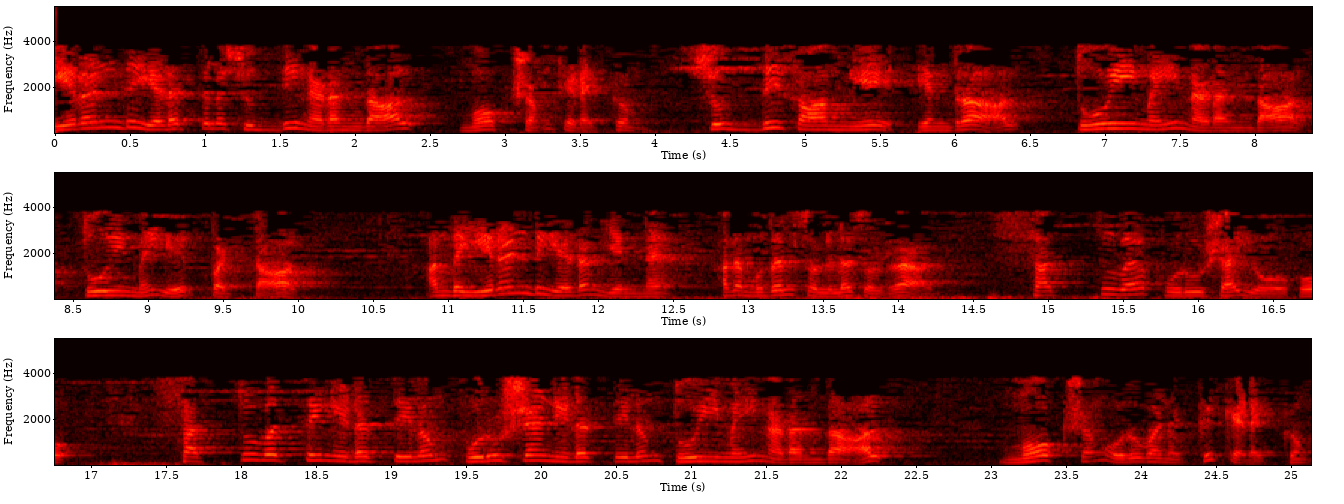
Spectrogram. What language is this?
Tamil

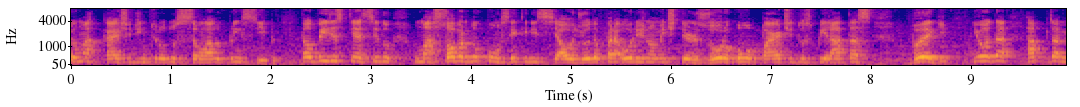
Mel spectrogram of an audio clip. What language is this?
Portuguese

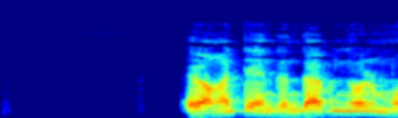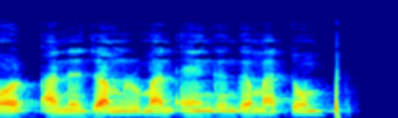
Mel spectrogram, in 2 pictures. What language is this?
Ewondo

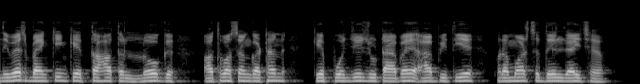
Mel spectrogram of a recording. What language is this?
Maithili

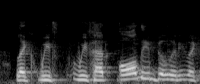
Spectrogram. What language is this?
English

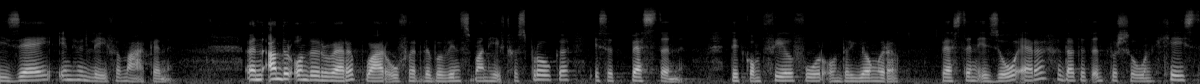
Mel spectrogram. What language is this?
Dutch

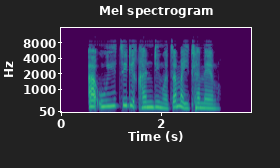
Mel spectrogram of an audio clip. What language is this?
Tswana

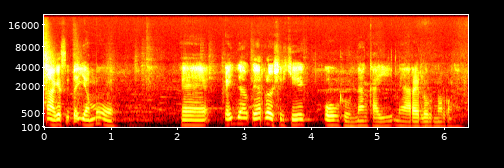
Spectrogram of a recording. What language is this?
Masai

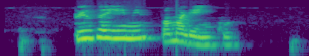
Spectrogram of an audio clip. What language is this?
Belarusian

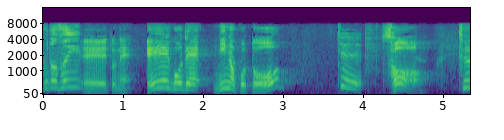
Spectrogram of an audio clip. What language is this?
Japanese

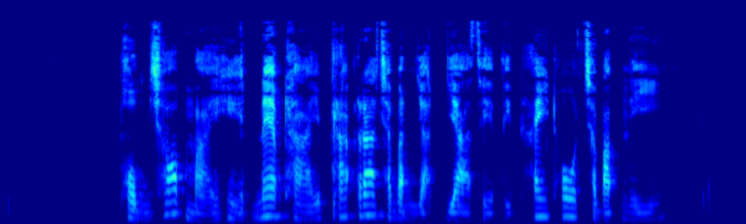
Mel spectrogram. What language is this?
Thai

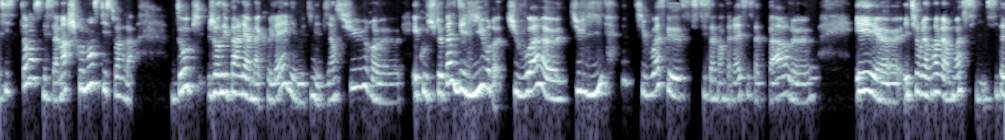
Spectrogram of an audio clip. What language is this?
French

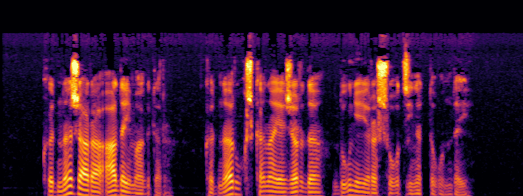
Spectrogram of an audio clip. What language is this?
Ossetic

